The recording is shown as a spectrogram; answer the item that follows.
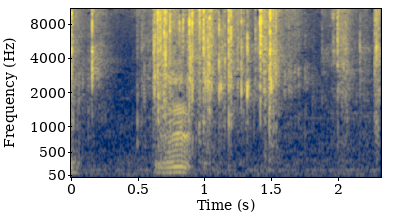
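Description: Plastic packet of Shimano BB-X fishing line crinkling in the hands as it is handled and set down, in short irregular crackles.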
